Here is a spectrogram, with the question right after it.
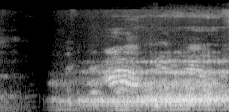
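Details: A biting dog gives a sustained, tonal growling vocalization that starts abruptly after a brief silence and holds steady, strong and unbroken, for nearly two seconds.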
